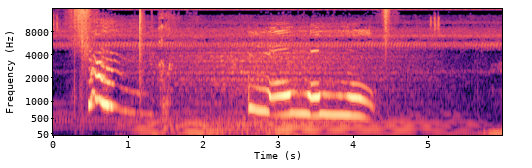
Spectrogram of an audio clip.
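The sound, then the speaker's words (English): A person crouching out of sight behind a fence imitates a dog: a quick, sharp yelping bark, then after a pause a long, wavering howl that trails off, fairly loud over a low steady background hum. “I heard a bark. Yeah, that was me. You were barking?”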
